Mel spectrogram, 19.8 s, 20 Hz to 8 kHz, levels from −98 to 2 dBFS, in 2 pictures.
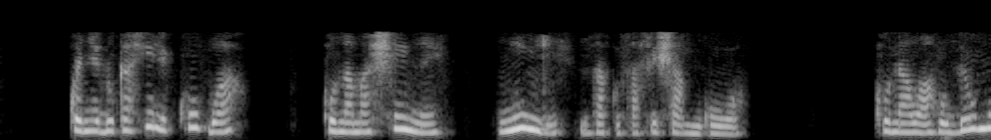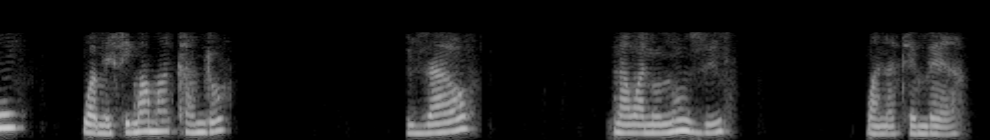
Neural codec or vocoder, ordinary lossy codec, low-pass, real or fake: codec, 44.1 kHz, 3.4 kbps, Pupu-Codec; AAC, 16 kbps; 7.2 kHz; fake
